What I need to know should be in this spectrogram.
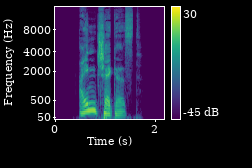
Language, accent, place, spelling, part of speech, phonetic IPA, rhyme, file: German, Germany, Berlin, eincheckest, verb, [ˈaɪ̯nˌt͡ʃɛkəst], -aɪ̯nt͡ʃɛkəst, De-eincheckest.ogg
- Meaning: second-person singular dependent subjunctive I of einchecken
